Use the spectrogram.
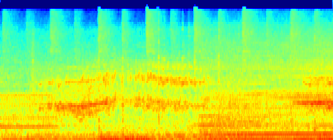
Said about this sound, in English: She accelerates and passes a truck hauling a camper.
